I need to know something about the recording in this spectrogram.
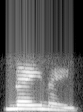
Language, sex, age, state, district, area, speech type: Sindhi, female, 60+, Uttar Pradesh, Lucknow, urban, conversation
